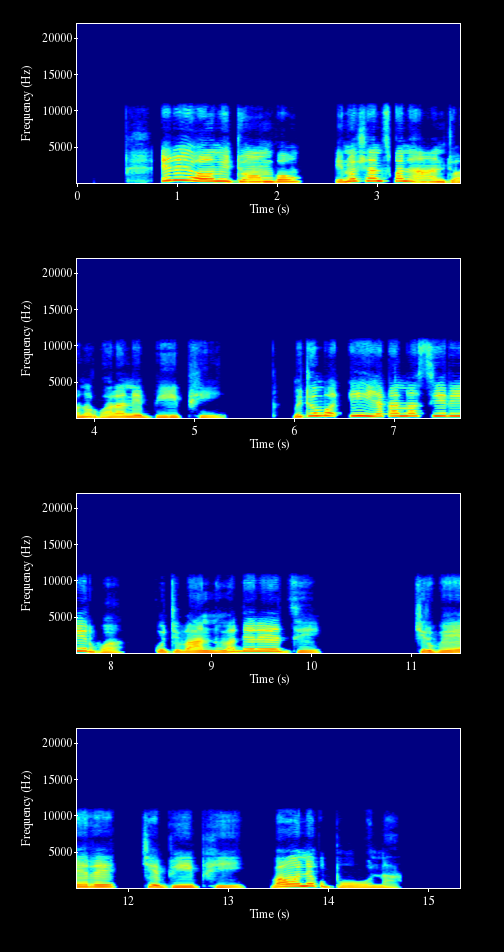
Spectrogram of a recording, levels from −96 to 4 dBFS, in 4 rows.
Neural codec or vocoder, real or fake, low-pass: vocoder, 44.1 kHz, 128 mel bands every 512 samples, BigVGAN v2; fake; 10.8 kHz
